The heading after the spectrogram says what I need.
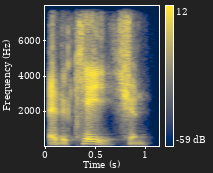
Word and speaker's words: education: found forly is education from the base word of educate with the suffix of uh the suffixion extracts attract stress to the preceding syllable education And then the next word is musician.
